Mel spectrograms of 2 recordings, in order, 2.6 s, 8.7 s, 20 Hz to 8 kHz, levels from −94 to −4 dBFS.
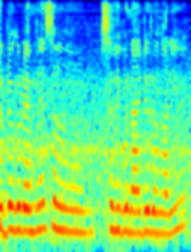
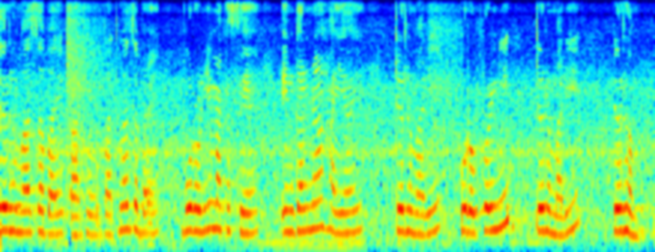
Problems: constant background noise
